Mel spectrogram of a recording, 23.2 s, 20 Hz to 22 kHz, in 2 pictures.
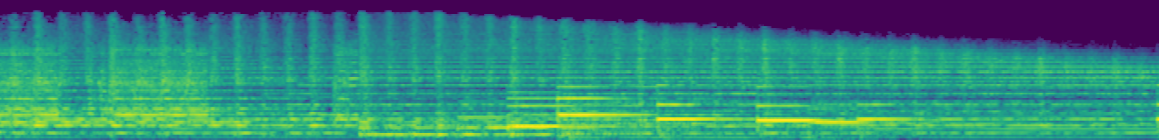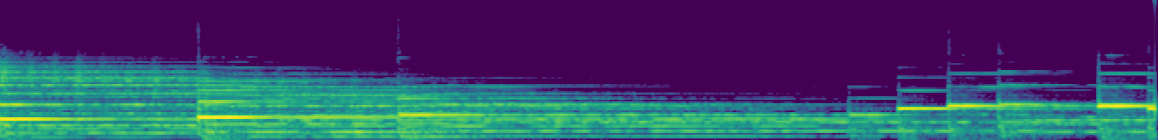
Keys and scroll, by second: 19.6 0, 20.0 1.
